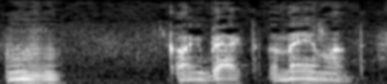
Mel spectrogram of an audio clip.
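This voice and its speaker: An actor playing a gentle, earnest man who narrates and talks tenderly in a 1970s radio drama. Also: fairly low pitch, flat delivery, normal speed, close to an everyday voice. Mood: subdued. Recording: dull, noisy 1970s radio broadcast.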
